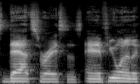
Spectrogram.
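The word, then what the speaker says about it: Das Racist: no for a long time I call it dos racist and I was completely wrong it's dat racist and if you wanted a context for that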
